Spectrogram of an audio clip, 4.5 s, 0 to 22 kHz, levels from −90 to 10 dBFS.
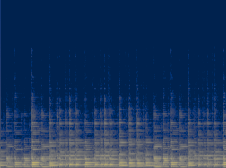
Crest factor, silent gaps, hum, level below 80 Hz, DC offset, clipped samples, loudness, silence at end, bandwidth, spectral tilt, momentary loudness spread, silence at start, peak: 18 dB; none; none; -74 dBFS; under 0.1%; under 0.1%; -23 LUFS; 0 s; 9.4 kHz; -4 dB/octave; 7 LU; 0 s; -6 dBFS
